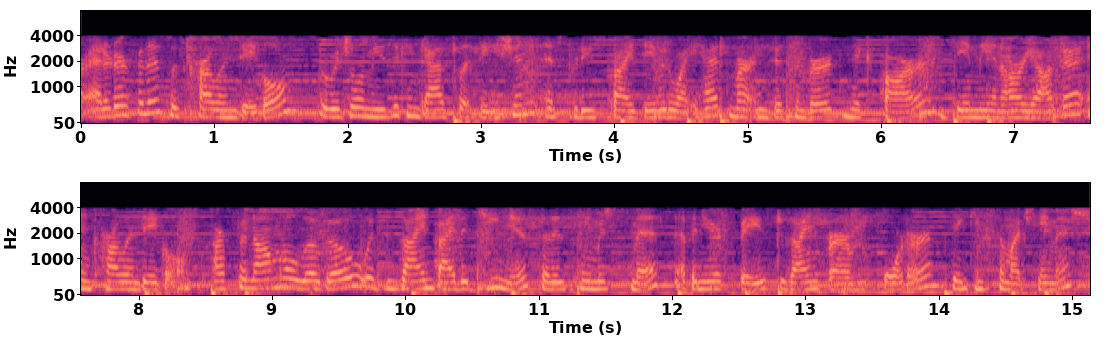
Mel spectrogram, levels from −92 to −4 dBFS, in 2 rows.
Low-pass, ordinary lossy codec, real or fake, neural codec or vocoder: 7.2 kHz; AAC, 16 kbps; real; none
